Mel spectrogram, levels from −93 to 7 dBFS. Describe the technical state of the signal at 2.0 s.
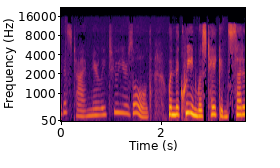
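Automatic gain falling begins at 2.02 s and lasts to the end of the clip. The gain control has judged the input too loud, or its background noise too strong, and is pulling its gain down gradually, so the speech sinks in level along with the room noise beneath it. On the waveform the envelope tapers steadily. On a spectrogram every band, including the noise floor, fades together. That shared fade separates it from the earlier level change near 1.5 s, where the talker moved.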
